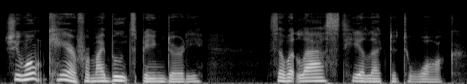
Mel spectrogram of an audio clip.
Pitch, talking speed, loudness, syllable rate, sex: 150 Hz, 195 wpm, -18 LUFS, 4.6 syllables/s, female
